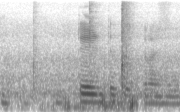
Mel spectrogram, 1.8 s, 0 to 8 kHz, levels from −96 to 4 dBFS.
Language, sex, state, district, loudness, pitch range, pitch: Hindi, female, Maharashtra, Aurangabad, -35 LUFS, 150-170 Hz, 160 Hz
